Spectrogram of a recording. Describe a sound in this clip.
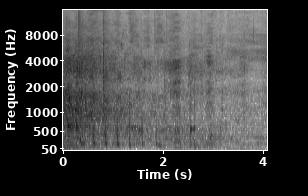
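Two men laugh warmly, heard through microphones.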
